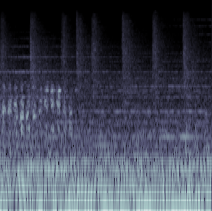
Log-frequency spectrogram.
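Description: An alien's warbling, gobble-like voice speaking in its own tongue, trailing off in the first half second. Under it runs a low rumble with a fast series of clicks.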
